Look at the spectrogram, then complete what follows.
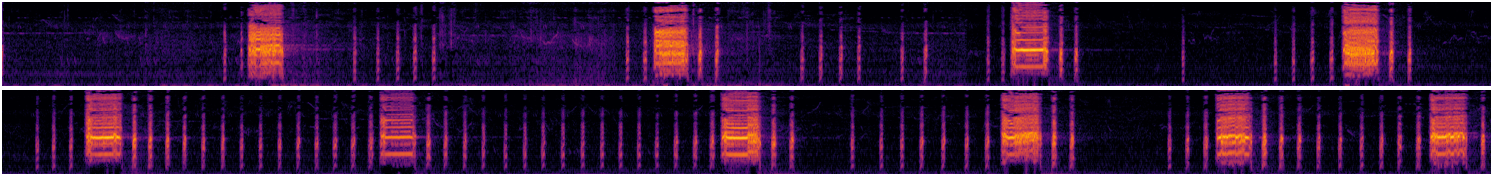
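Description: Red junglefowl hen calling: about ten loud, short clucking calls spaced a few seconds apart. Runs of soft, rapid clucks fill the gaps between them.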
